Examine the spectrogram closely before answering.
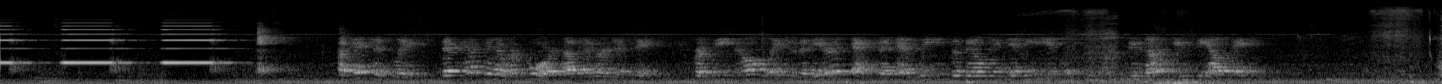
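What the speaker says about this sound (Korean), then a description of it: "혹시 주무시는 분들이 계실까봐 약간 깨우는 알람이 울렸습니다" An alarm clock rings out during a Sunday church sermon, two sharp bursts of repeated electronic beeping at the start, followed by someone speaking over a quiet background hum.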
